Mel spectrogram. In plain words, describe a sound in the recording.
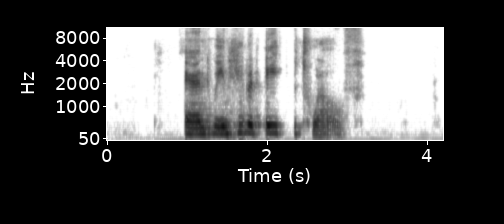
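A woman speaks warmly over an online call.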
